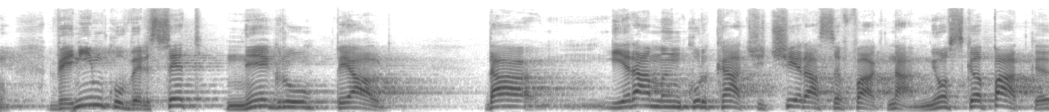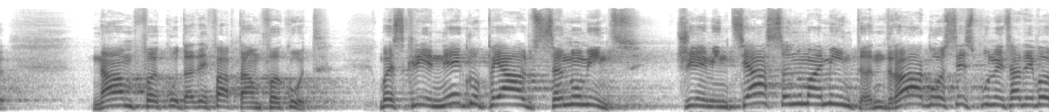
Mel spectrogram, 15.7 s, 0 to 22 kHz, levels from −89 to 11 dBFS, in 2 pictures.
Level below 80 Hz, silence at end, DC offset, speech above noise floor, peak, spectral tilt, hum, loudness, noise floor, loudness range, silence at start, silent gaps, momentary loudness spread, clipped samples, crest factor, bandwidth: -66 dBFS; 0 s; under 0.1%; 29 dB; -2 dBFS; -3 dB/octave; none; -22 LUFS; -51 dBFS; 4 LU; 0 s; none; 11 LU; under 0.1%; 20 dB; 16 kHz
